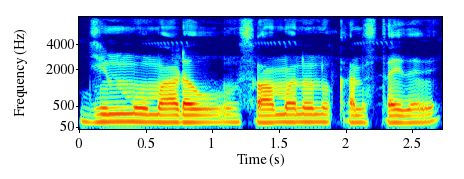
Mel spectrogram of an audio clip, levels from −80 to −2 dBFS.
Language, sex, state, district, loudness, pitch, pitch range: Kannada, male, Karnataka, Koppal, -17 LUFS, 145 Hz, 140-150 Hz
